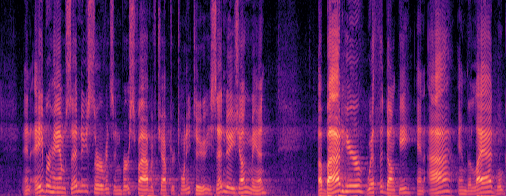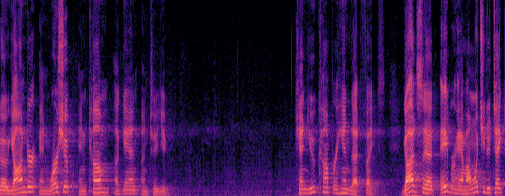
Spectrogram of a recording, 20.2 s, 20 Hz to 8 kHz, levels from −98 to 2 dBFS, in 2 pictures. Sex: male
